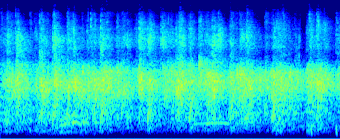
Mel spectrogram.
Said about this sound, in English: It's just called …. It's called, yeah, you can clap.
